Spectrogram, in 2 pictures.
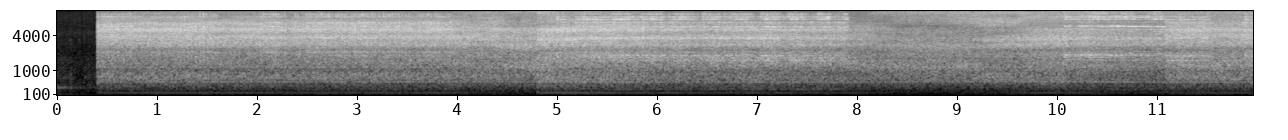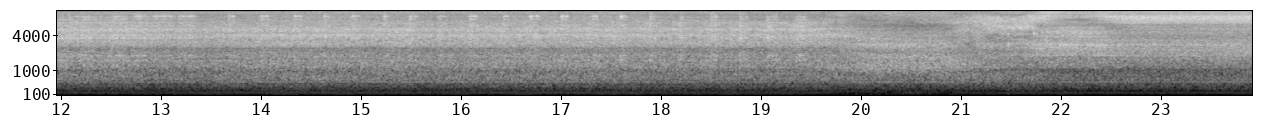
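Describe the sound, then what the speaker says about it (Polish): Grinder working a hand-forged knife blade in a smithy, a loud continuous abrasive whine and rasp with shifting pressure and brief easing between passes, heard alone without speech. "I teraz się przerzucam na szlifierkę"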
